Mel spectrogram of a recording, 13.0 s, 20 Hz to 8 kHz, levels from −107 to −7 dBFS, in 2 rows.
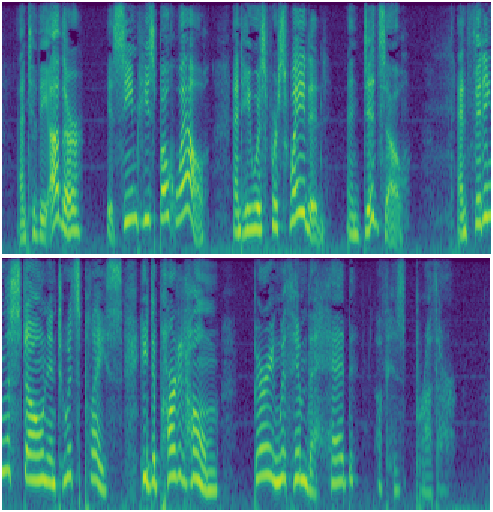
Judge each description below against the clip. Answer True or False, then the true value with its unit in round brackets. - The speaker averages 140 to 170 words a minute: True (160 wpm)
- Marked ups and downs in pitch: True (6.7 semitones)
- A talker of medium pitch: False (270 Hz)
